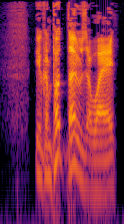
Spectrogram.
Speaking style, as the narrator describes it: he growled

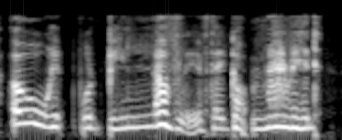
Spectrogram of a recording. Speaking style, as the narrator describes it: whispered Lily ecstatically

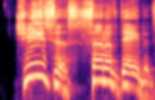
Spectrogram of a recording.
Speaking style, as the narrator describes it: he began to shout

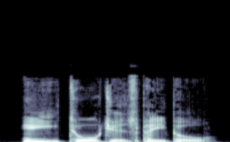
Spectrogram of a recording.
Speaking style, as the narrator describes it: he said coldly

